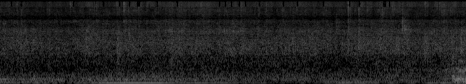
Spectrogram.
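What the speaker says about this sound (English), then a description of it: "Just rolling it around in the skillet" Chicken pieces sizzle and crackle steadily as they are rolled around in a hot skillet, a continuous close frying hiss with no talk.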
